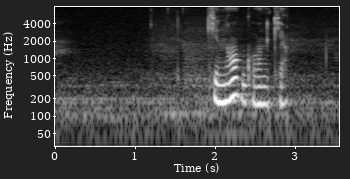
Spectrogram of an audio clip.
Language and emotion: Russian, neutral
